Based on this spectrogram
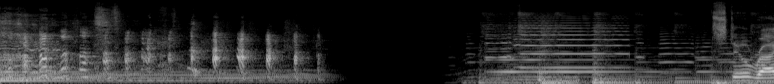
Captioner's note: laughs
